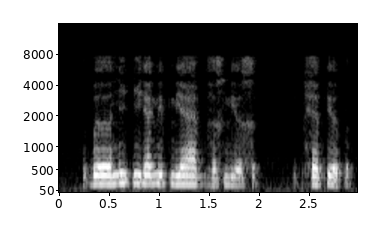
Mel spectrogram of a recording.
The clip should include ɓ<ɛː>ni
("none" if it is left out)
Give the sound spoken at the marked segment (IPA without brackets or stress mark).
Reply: əː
